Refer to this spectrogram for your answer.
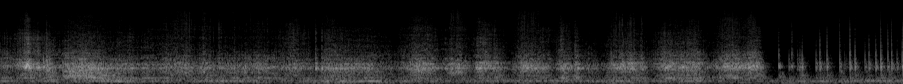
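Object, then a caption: Woven fabric lampshade. Long pointed stiletto nails scratch and tap across a large, hollow, drum-shaped lampshade of stretched woven fabric that is lit from inside. A steady, mid-pitched scratchy rasp swells and fades in rhythmic strokes. Near the end it gives way to a quicker run of lighter, dry taps.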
